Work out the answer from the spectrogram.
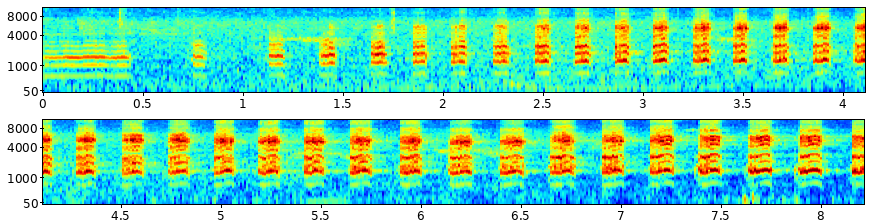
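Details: Green junglefowl lure call used in the forest to draw male junglefowl out for snaring: a long, steady run of short, honking, nasal notes, roughly two per second, growing louder toward the end.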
